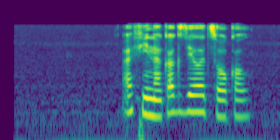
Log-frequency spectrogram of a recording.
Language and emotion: Russian, neutral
